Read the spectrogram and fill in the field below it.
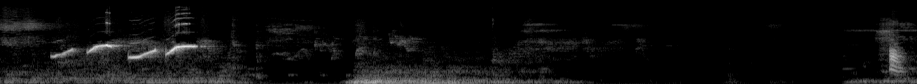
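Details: Chinese hwamei giving a rapid run of four rising whistled phrases, meant to make other hwameis reply and sing, followed by a low rumbling noise and a brief harsh sound near the end.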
